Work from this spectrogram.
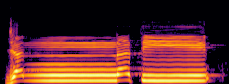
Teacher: نون مشدد ہے پیارے بچوں, کیا ہوتا ہے ہمیشہ ایک الف کا غنہ ہوتا ہے, ایک الف کا غنہ ادا کریں گے اور آخر میں یا مدہ کو باقی رکھتے ہوئے ادا کریں گے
